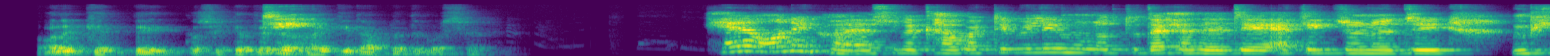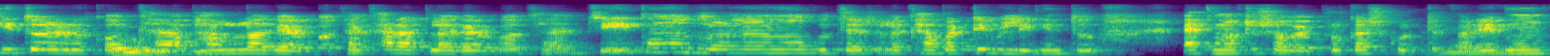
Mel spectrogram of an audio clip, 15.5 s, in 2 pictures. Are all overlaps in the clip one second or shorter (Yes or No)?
Yes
